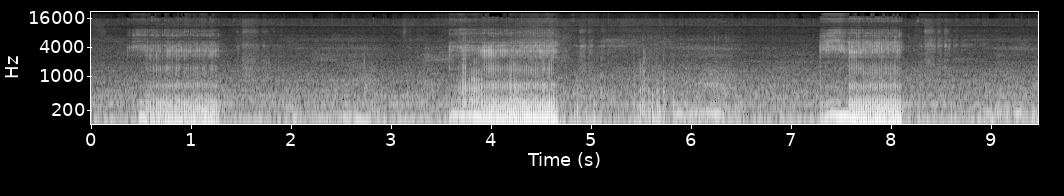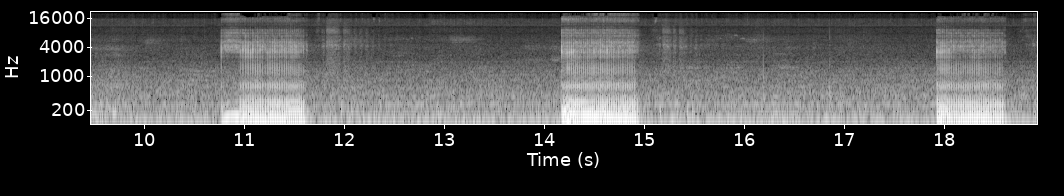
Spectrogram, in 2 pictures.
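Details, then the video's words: Clyde, a bulldog, asleep on a chair indoors, snores in loud rasping bursts about every three and a half seconds, six strong snorts in all, with soft breathing in the quiet gaps between. "Snoring Bulldogs!"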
